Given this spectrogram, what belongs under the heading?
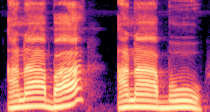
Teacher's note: আনার পরে বা থাকলে টান দিয়ে পড়তে হবে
